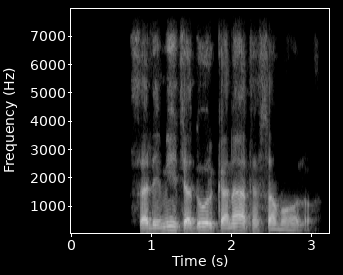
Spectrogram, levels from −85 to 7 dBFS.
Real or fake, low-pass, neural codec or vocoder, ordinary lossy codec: fake; 7.2 kHz; vocoder, 44.1 kHz, 128 mel bands every 512 samples, BigVGAN v2; Opus, 24 kbps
